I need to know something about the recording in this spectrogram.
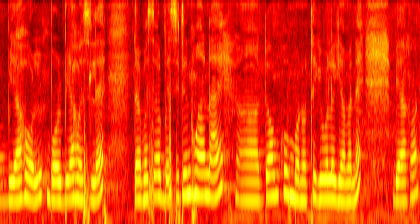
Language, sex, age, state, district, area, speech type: Assamese, female, 18-30, Assam, Lakhimpur, rural, spontaneous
